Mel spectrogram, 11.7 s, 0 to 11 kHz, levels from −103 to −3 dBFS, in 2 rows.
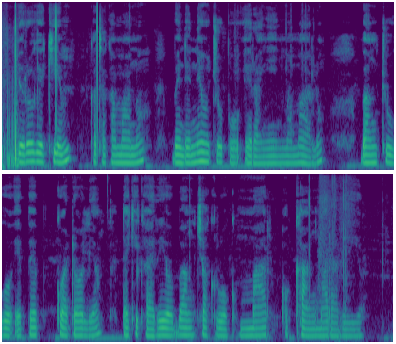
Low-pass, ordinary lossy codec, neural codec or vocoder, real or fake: none; none; none; real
